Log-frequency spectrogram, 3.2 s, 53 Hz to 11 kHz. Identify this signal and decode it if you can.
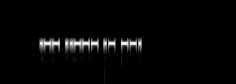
Morse code, heard as a keyed tone, about 41 wpm, 700 Hz. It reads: W2AG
